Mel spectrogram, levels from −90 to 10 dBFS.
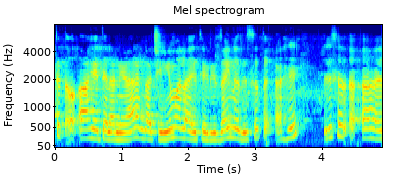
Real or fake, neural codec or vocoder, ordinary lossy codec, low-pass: real; none; none; none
